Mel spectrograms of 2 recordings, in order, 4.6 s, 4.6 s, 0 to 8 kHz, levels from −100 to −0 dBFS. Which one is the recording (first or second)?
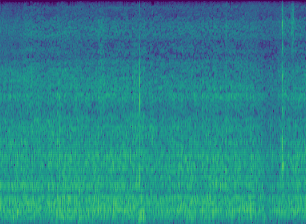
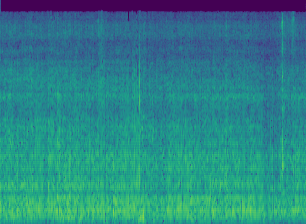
first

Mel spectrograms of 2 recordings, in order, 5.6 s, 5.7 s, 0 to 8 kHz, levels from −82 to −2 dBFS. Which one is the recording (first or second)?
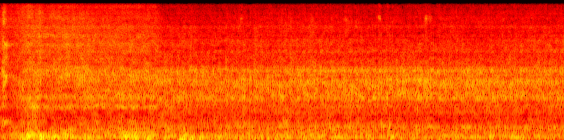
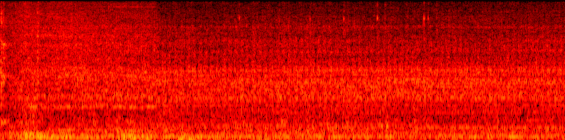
second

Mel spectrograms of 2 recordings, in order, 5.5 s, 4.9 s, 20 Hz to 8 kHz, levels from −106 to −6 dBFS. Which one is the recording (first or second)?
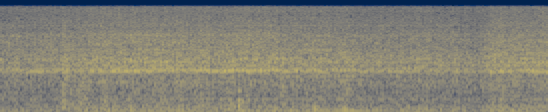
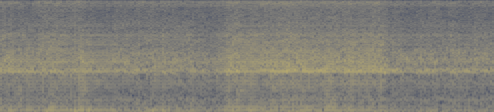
first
